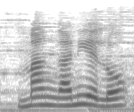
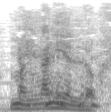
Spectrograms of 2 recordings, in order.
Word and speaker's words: Manganiello: Bueno, este era fácil, que solo la doble L... Se pronuncia como una L. Haces así como Manganiello. – Como si lo pusiésemos en negrita, ¿no? – Eso. – Manganiello.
